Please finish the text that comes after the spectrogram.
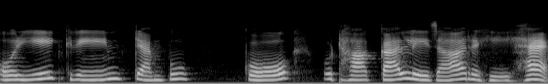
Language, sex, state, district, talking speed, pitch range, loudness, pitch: Hindi, female, Haryana, Charkhi Dadri, 120 wpm, 205-250 Hz, -20 LUFS, 220 Hz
